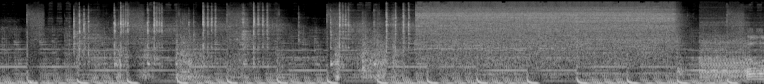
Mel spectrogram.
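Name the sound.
ratchet loosening bolts on Jaguar XJ40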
